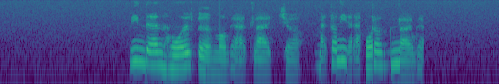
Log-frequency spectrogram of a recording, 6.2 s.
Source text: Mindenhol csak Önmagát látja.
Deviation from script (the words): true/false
true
